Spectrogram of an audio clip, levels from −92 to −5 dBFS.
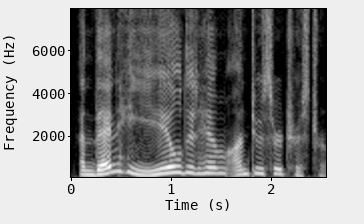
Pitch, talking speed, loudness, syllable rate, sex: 230 Hz, 190 wpm, -19 LUFS, 4.6 syllables/s, female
